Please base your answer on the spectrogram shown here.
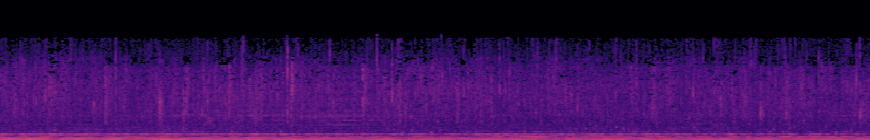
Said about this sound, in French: Un tout joli cours d'eau, bordé d'arbres, un modeste cours d'eau, pas très profond, et l'eau vive s'écoule doucement.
